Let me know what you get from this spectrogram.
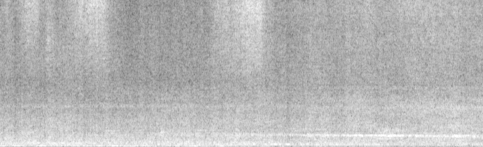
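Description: Meitetsu electric train pulling in to the platform, a steady rumble of wheels and running gear as it slows, with a thin higher whine coming in about four seconds in.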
